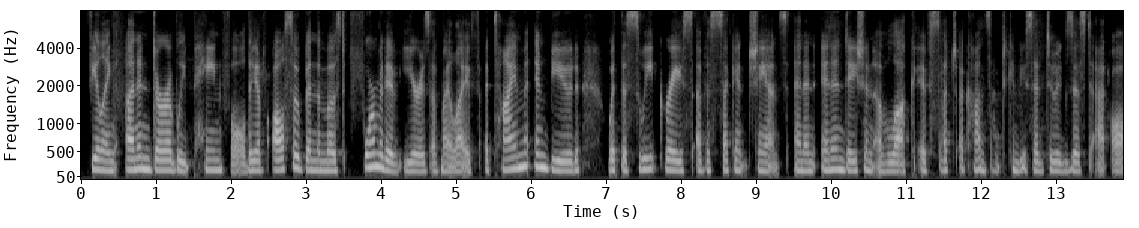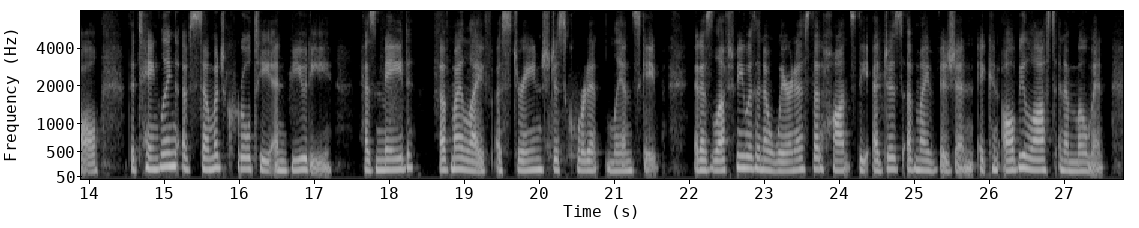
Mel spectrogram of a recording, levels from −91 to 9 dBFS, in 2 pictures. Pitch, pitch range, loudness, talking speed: 175 Hz, 165-190 Hz, -28 LUFS, 175 wpm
